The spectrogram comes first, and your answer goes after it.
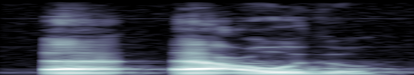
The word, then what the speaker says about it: أعوذ: Do not say oh. That's a mistake. A'udhu.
